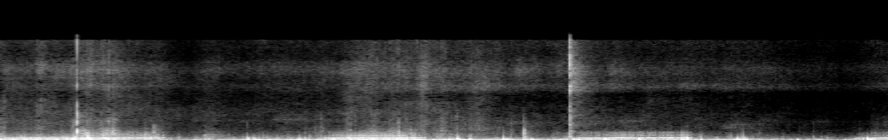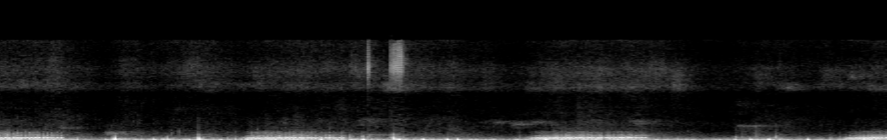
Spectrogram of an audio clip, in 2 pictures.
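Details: Domestic cat lying down and purring loudly indoors: a steady low rumbling purr swelling into stronger bursts roughly every two seconds with each breath, alongside a faint low hum and a few clicks.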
